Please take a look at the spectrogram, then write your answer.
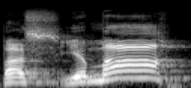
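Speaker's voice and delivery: ordinary delivery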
